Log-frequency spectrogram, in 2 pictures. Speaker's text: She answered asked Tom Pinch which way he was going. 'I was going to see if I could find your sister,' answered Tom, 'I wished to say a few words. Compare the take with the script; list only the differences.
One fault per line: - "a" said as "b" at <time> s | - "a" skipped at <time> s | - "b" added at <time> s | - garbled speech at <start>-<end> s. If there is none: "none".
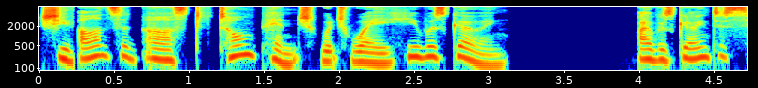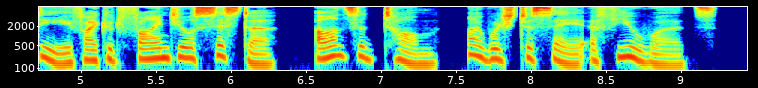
none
